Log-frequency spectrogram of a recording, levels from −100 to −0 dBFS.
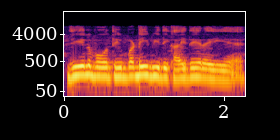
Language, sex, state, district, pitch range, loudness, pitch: Hindi, male, Haryana, Rohtak, 140-160 Hz, -12 LUFS, 155 Hz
